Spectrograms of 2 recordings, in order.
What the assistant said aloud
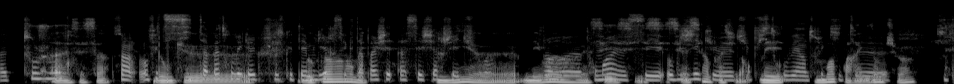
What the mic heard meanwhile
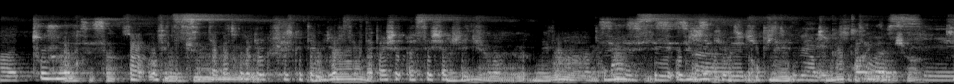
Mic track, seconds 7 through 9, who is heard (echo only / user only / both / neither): both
